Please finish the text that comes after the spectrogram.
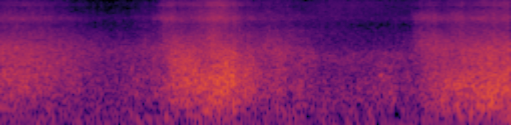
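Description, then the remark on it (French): Ocean waves roll in and break on a beach, rising in two broad washes of hissing surf before receding, steady with a faint breeze underneath and no voices. “Vous dessinez cette plage consciemment ou inconsciemment et vous voyez Vous mettez des images sur ces différents sons, sur le son de l'eau,”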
